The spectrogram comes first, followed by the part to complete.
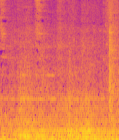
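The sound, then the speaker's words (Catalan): A tram rumbles along its rails in Lisbon, passing among election posters, steady low-frequency rolling with metallic clatter and a brief high squeal, continuous throughout with no voices. “A Lisboa, al so, la imatge dels elèctricos, els tramvies, passant enmig de cartells electorals en què es demana mudar, canviar la política, pot fer pensar que hi ha ambient d'europees, però res més lluny de la realitat.”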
